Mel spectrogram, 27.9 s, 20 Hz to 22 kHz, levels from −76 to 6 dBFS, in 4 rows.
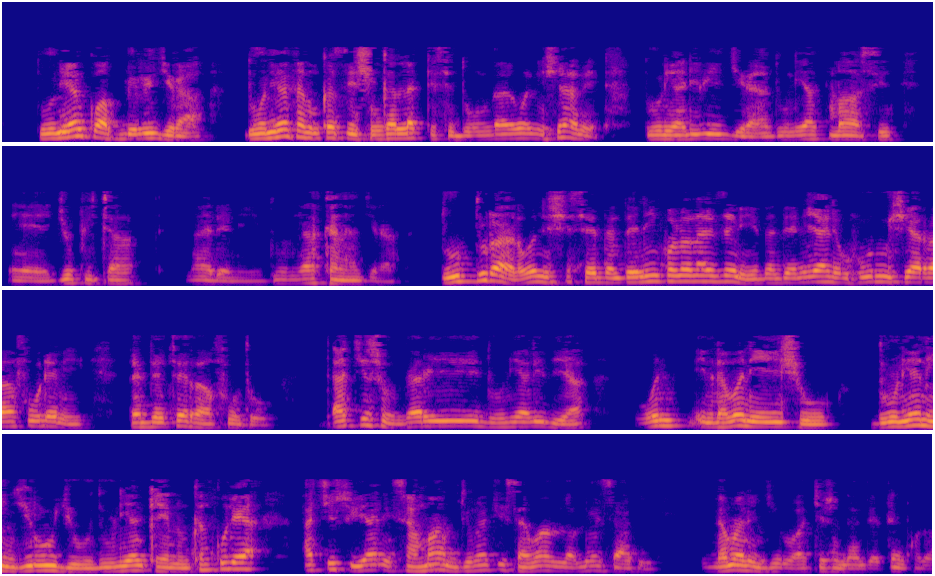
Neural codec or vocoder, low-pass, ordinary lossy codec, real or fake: codec, 16 kHz, 4 kbps, X-Codec, HuBERT features, trained on general audio; 7.2 kHz; MP3, 24 kbps; fake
